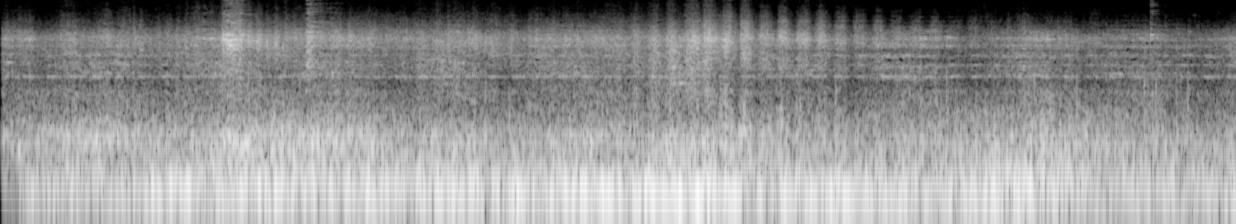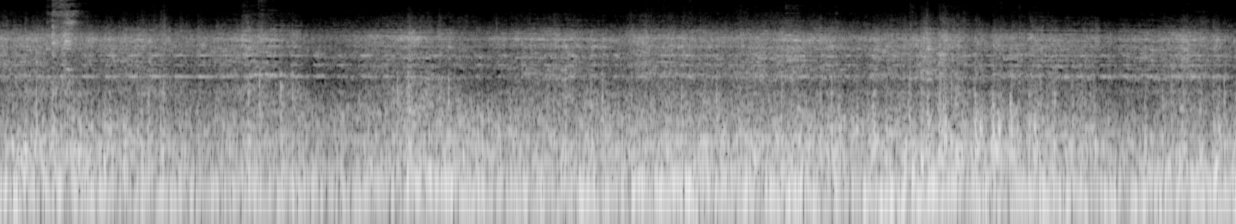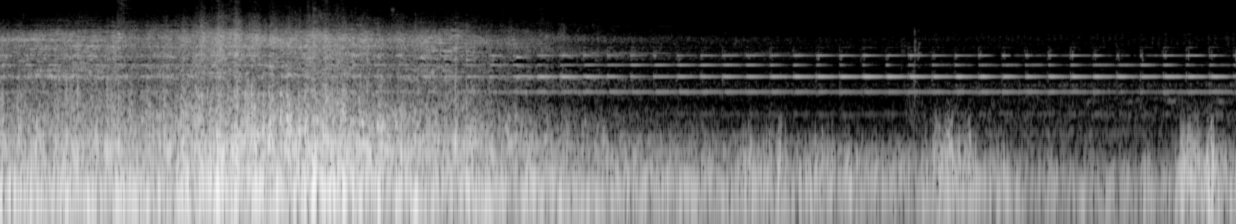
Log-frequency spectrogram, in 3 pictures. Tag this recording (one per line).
tracks
freight
train
mechanical
boxcars
locomotive
railway
repetitive
bell
railroad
